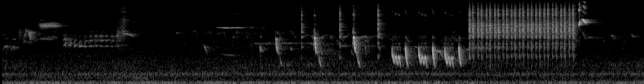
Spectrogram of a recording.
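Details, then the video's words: A nightingale sings close up: a varied phrase of thin whistles, sharp clicks and a run of quick repeated low notes, then a harsh buzzing rattle, over a faint steady hum. "singing Nightingale"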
